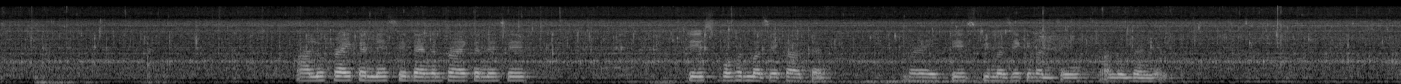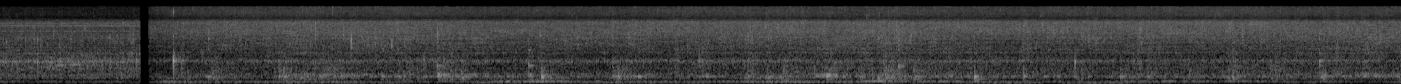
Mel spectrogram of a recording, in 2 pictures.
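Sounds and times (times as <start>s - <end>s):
potatoes sizzling in hot oil: 0.0s - 28.0s.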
